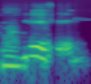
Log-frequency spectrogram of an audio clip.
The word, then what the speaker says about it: Louisville: up in kentucky near louisville louisville louisville you've got to say it like you've got marbles in your mouth all right well i'm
